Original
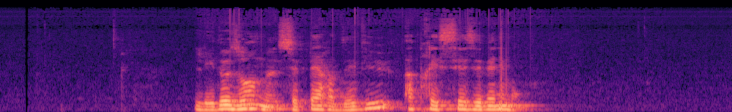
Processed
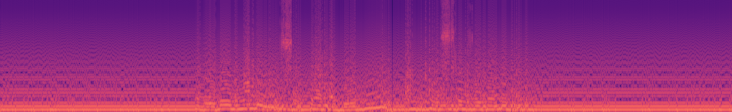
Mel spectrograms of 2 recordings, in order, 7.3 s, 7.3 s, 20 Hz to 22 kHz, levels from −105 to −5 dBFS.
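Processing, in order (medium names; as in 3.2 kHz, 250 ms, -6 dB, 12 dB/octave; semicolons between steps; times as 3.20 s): mains buzz 120 Hz, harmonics 35, -37 dBFS -7 dB/octave; crackle 350 per s -41 dBFS; Schmitt trigger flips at -36.5 dBFS; trim -7.5 dB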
